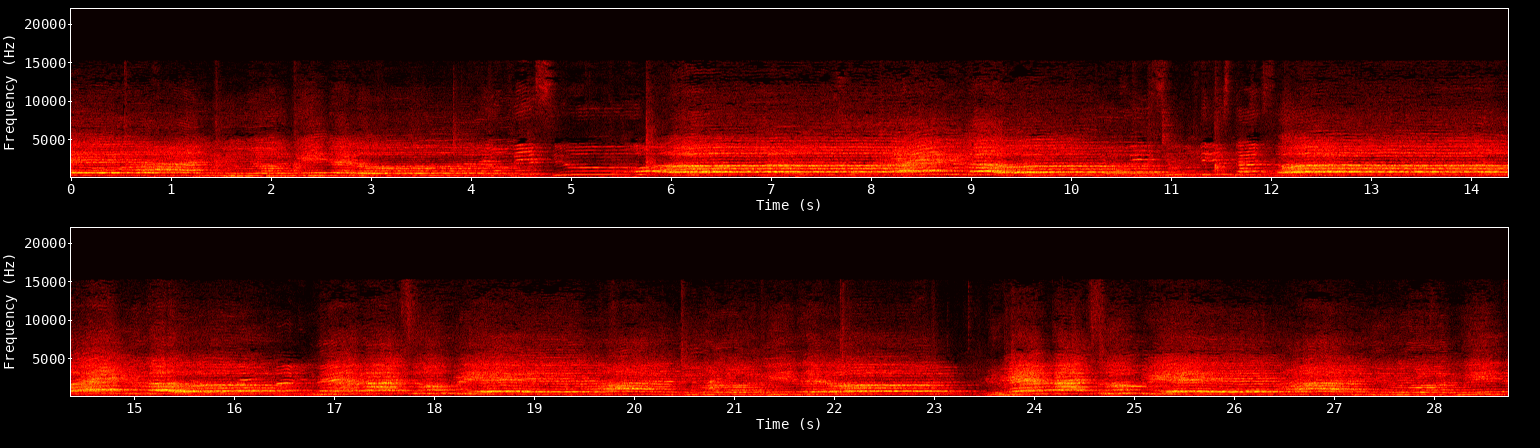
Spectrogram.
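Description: A choir of schoolgirls singing a goodbye song together without accompaniment, in long phrases with held notes and brief pauses between them.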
